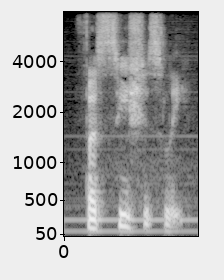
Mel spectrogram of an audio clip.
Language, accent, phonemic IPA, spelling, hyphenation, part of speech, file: English, US, /fəˈsiːʃəsli/, facetiously, fa‧ce‧tious‧ly, adverb, En-us-facetiously.ogg
- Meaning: 1. In a facetious or flippant manner; in a manner that treats serious issues with deliberately inappropriate humor 2. In a pleasantly humorous or playful fashion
